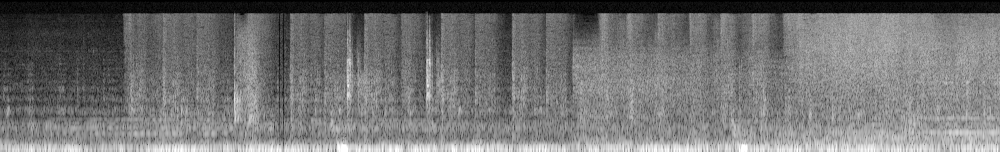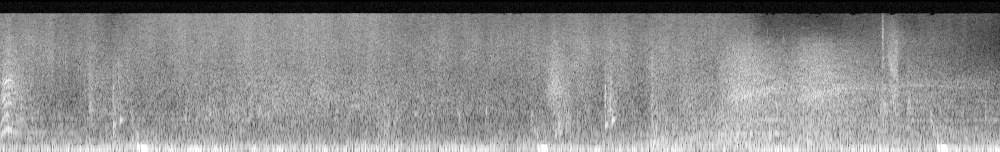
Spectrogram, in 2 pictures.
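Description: Footsteps swish through tall grass at a running pace.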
